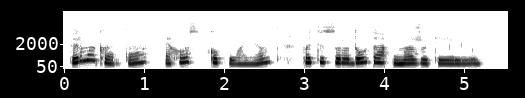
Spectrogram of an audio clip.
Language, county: Lithuanian, Šiauliai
